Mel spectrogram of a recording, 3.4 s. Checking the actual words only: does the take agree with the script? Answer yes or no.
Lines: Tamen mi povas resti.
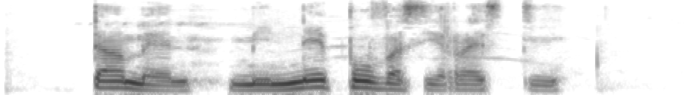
no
